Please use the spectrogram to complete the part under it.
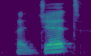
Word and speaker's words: Blanchett: Remember, you notice the pronunciation on that? Blanchett.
